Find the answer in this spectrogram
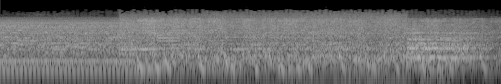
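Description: Background music over a car engine running hard, with a steady low engine note through the first couple of seconds.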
